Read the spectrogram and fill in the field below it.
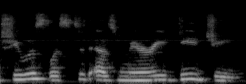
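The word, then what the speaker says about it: Didier: last name was d-d-a-d-i-d-i-e-r but in indian country that's pronounced dg and um i i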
